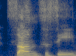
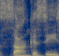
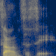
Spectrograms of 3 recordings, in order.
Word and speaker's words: Soncasie: use the dollar sign sansy s o n c a s i e sansy not sasy s Casey sansi or it's sansy those are all mispronunciations of my name I promise you I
